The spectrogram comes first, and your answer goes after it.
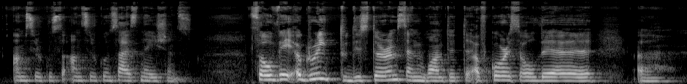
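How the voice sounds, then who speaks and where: Amid audible room echo, a woman with a non-native accent talks at a moderate pace and fairly low pitch, with fairly even intonation. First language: not English. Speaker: Torah teacher. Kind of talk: scripture commentary. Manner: halting.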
